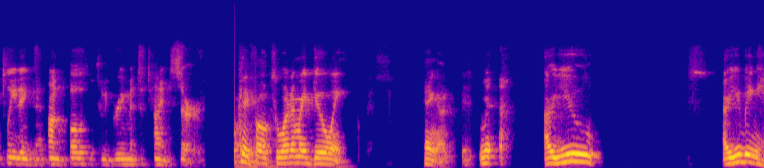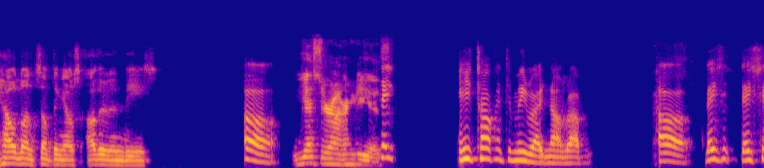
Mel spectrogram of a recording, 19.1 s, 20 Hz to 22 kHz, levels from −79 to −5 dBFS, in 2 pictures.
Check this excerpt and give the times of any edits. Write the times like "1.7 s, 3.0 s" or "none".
2.9 s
